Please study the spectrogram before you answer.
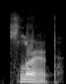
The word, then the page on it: slurp: American English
